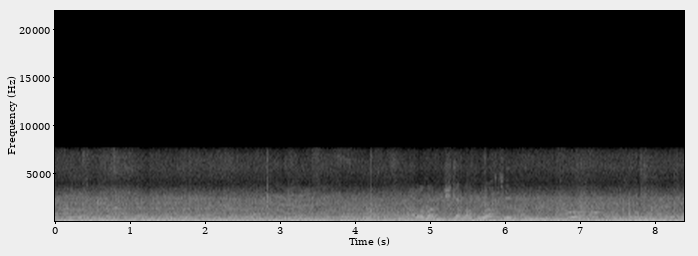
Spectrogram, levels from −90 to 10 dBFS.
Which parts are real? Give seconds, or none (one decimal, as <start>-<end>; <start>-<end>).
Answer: 0.0-2.9; 3.8-8.4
